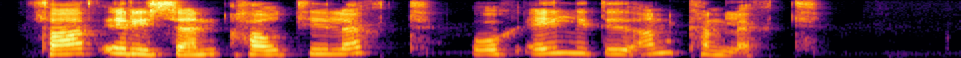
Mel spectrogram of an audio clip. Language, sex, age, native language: Icelandic, female, 40-49, Icelandic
